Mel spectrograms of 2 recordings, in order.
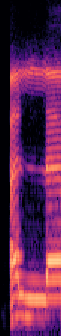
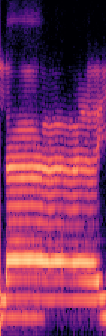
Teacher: Hamzah tu dah hilang, dah dibuangkan. Ya tu kita matikan dia.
